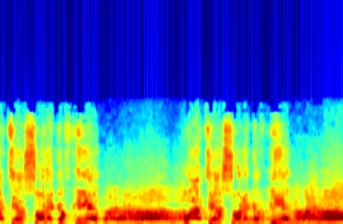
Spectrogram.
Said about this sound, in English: And after elections that observers say were littered with violations, this Moscow crowd is already on side. What's the party called? He shouts, referring to United Russia. The Party of Crooks and Thieves, they chant back.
